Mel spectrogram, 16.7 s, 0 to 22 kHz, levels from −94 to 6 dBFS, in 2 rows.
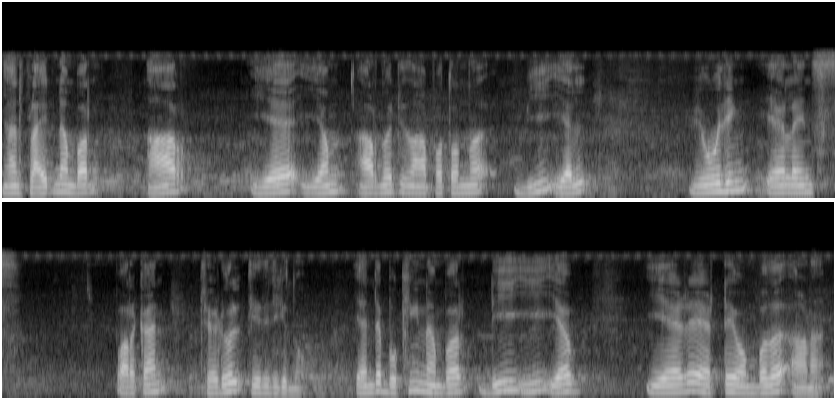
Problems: constant background noise, low volume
